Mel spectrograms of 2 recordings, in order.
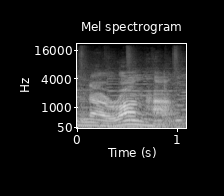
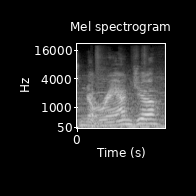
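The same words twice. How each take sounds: First: The name is said with a Spanish pronunciation. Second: The name is said with an English-style pronunciation. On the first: This is the original Spanish word for orange. "It's actually naranja" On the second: This is how the locals say it. "It's how they pronounce it"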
